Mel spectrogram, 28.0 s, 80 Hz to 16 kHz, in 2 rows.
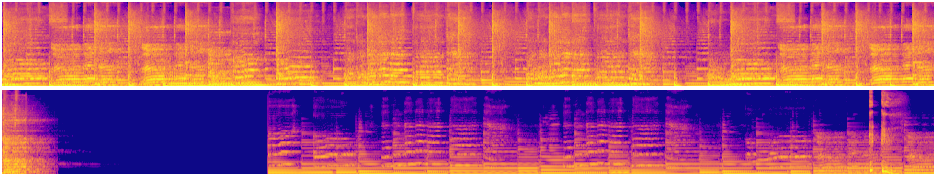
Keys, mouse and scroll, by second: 0.9 click, 2.1 8, 2.4 ctrl+s, 3.4 click, 4.8 click, 10.8 click, 15.2 click, 16.7 click, 18.2-20.3 typing, 21.0 click, 23.0-24.1 scroll down 1, 24.1 click, 27.0-27.9 typing.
